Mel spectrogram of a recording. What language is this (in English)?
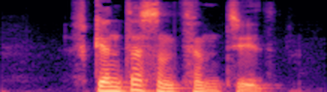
Kabyle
